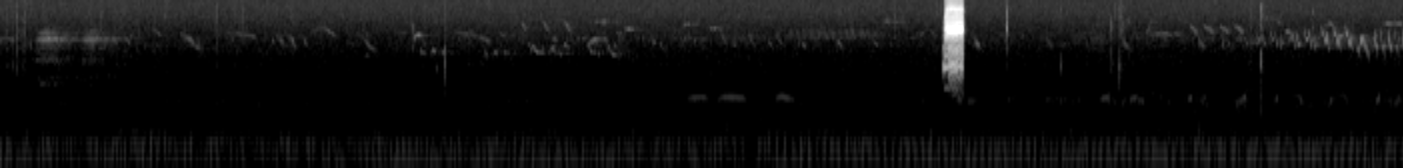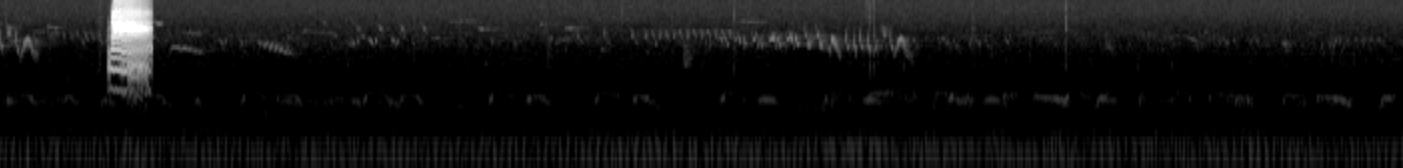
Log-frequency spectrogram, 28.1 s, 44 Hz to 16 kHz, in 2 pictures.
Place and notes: Luttons, UK - mole ... above ground ...
Mole ... above ground ... just a chance encounter ... parabolic ...
12 June 2014, 06:02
